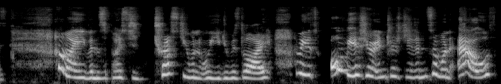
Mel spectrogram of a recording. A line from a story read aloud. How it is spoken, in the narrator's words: Patton exclaimed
